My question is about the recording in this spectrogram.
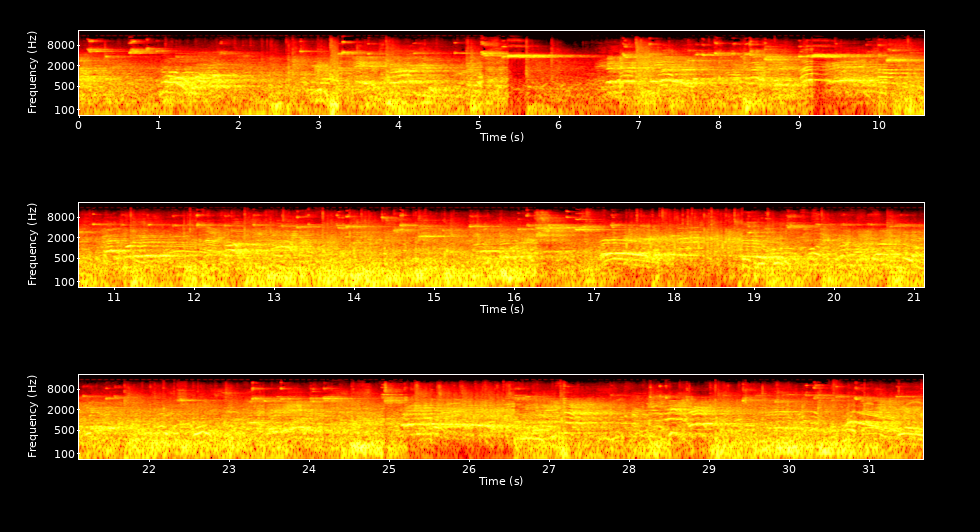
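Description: Indoor basketball game: spectators' voices and shouts mixed with basketballs bouncing on a hardwood court, echoing around a gymnasium.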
